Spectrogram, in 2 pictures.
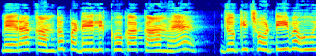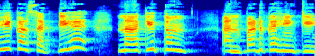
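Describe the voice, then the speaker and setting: A voice actor playing a bossy, scolding older village mother-in-law in an animated cartoon. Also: very high voice, moderate pace, heavily acted. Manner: scolding, boastful, belittling. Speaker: cartoon character.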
